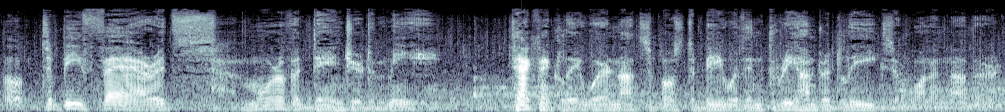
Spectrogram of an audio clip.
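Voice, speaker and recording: An actor playing a wry, guilt-ridden dwarf storyteller in a video game, blunt and sardonic but hesitant when pressed. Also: male voice, deep voice, animated, normal speed, noisy background. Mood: dry, sardonic.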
